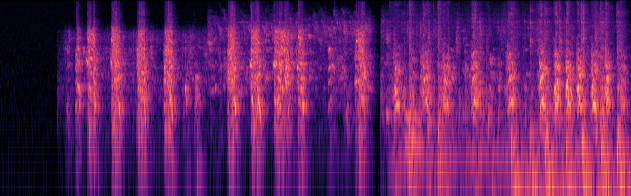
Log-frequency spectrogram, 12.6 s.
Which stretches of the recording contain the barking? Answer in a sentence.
You can hear the barking from 1.3 to 12.5 s.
